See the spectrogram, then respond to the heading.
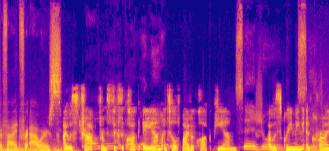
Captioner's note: through translator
